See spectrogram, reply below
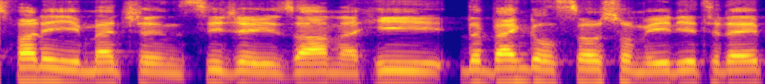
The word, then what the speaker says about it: Uzomah: Azoma is going crazy. I always pronounce his name wrong.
